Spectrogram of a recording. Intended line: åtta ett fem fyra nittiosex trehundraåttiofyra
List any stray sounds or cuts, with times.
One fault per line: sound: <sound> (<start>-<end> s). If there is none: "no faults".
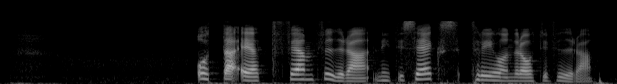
no faults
